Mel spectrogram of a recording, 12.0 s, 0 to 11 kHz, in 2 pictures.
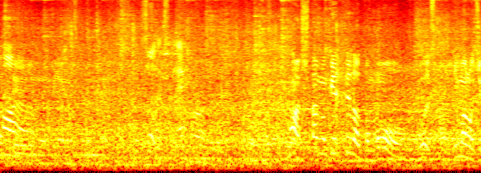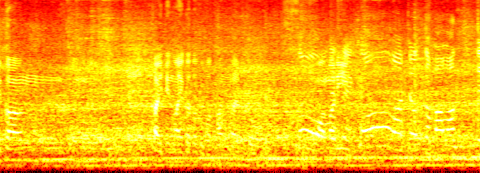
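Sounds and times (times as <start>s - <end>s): conversational speech: 0.0s - 0.7s, 7.9s - 12.0s.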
